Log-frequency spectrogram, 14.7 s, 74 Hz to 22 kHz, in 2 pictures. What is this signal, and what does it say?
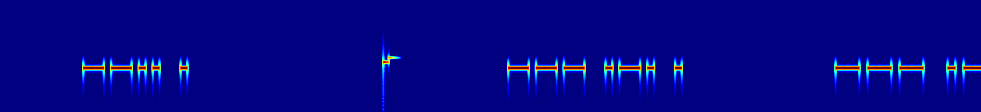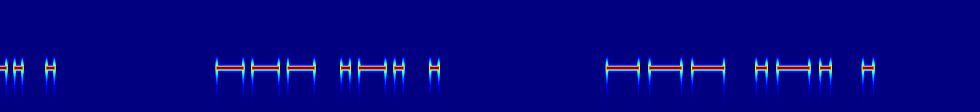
Morse code, heard as a keyed tone, about 20 wpm, 700 Hz. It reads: ZE ORE ORE ORE ORE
